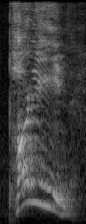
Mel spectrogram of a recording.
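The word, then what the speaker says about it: ポリン: again but remember though in order to say Pauline properly you have to drag out the I sound so once again we've got porin instead of porin porin yes exactly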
